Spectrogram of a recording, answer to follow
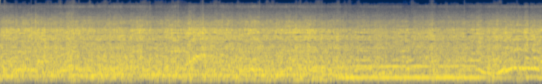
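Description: Experimental electronic noise music played live: a dense, loud wash of noise with wavering, sliding tones through it. About five seconds in, two steady held tones, one low and one higher, come in for about two seconds, and swooping pitch glides follow near the end.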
